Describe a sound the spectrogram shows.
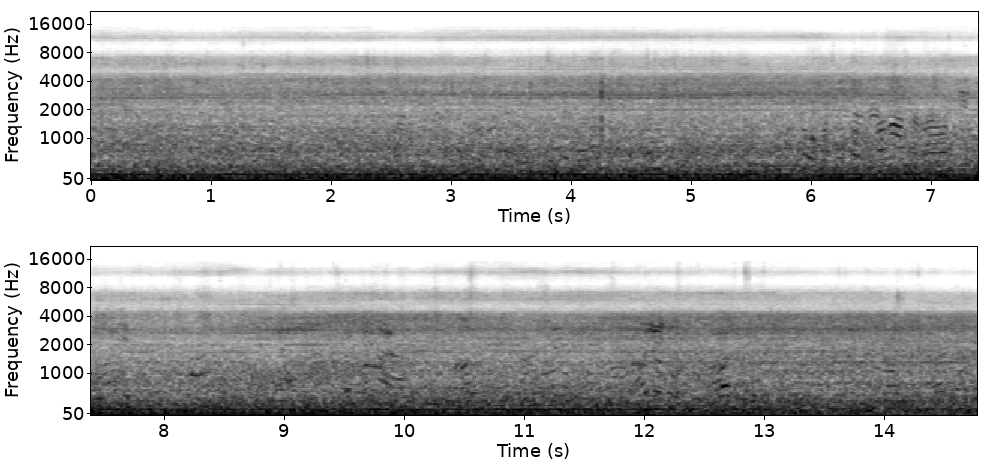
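A large bus engine idles with a steady low hum.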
